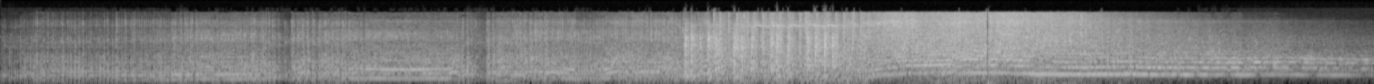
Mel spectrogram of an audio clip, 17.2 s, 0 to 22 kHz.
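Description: Nitro funny car RX-7 making a solo drag racing pass, engine note rising and falling through revs with a loud roaring stretch in the middle, continuous and close throughout.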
